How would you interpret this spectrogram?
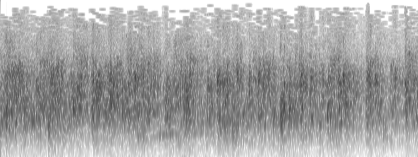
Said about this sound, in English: If you have been affected positively by the anointing of increase, I want you to give the Lord a big hand clap here this morning. Praise God.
